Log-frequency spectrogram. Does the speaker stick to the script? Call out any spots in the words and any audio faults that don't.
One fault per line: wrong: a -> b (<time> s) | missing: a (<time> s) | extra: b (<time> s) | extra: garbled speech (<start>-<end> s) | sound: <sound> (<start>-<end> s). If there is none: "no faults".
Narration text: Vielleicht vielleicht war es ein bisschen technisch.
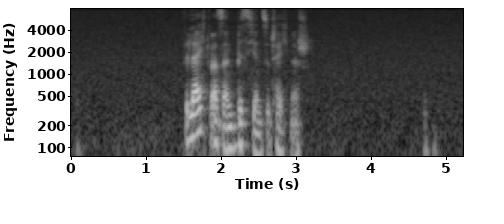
missing: vielleicht (1.9 s)
extra: zu (2.5 s)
